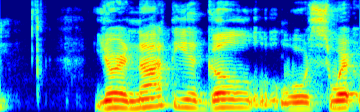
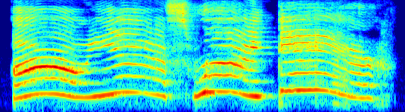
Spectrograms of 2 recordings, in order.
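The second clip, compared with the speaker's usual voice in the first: high, slow moan; passionate moan; 4 dB louder, much slower than usual. Acted. Wife moaning in bed, high slow moan.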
